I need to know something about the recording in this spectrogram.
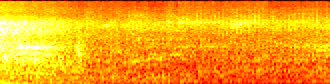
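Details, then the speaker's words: VW Caddy first start after engine revamp with new parts: engine blips up and falls cleanly back toward idle, no knocks or rattles; throttle needs adjusting but sounds great. "Yeah, sounds good. Sounds alright? Sounds great."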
